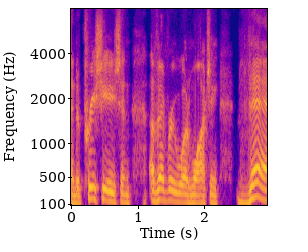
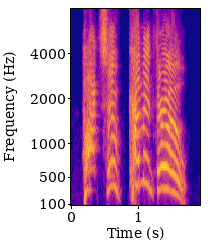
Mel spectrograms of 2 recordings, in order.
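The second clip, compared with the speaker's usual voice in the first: very high, reedy, squawked voice. Voicing a bird-headed cyclist pushing past the group: squawking reedy voice. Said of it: "squawk out in a reedy voice".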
